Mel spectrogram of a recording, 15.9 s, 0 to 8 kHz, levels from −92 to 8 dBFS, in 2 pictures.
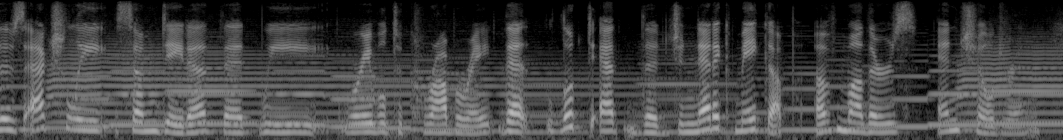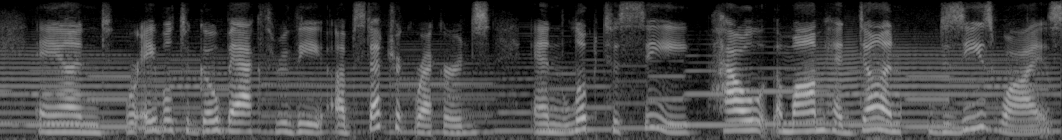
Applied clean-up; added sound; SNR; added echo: none; Trumpet + Wind instrument, woodwind instrument; 10 dB; none.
